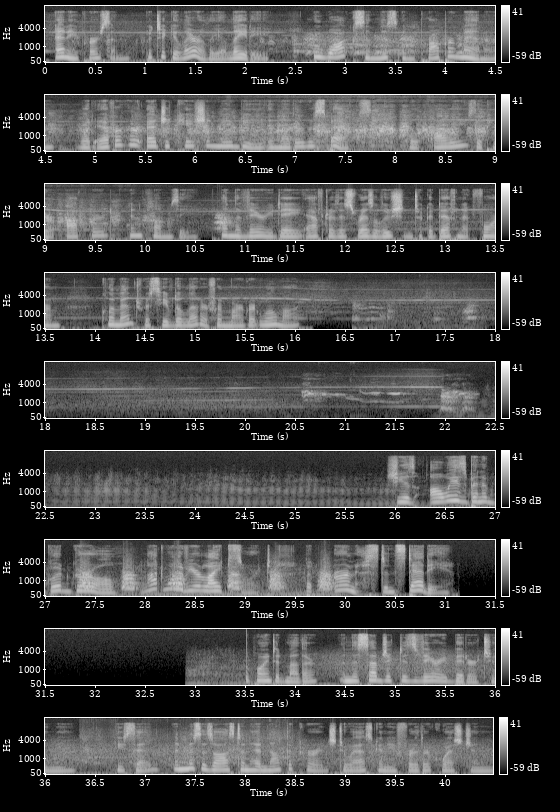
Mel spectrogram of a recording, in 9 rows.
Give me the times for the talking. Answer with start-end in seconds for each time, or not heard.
0.0-16.1, 25.9-31.1, 33.5-40.4.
